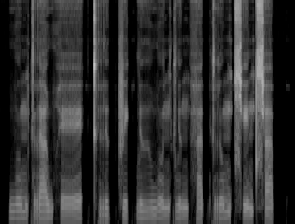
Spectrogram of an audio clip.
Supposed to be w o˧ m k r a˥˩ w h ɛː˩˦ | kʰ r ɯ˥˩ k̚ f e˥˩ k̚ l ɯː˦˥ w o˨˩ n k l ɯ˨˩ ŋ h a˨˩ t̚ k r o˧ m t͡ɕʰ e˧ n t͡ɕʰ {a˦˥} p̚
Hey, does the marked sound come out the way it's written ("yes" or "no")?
yes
